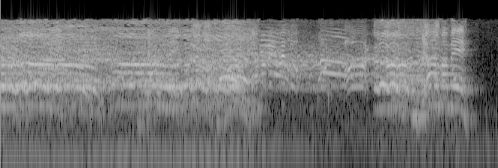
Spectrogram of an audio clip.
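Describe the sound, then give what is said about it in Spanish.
Busy office crowd chatter, a dense babble of many overlapping voices with scattered laughter and shouts, loud, heard as an office door is opened, cutting off abruptly at the end. “Toda la empresa se está volviendo loca. Espere, abriré la puerta de mi despacho.”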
